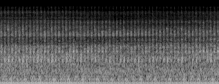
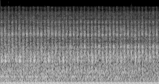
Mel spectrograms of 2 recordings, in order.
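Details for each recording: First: VW Passat B5.5 1.9 TDI diesel idling with no turbo boost, checked for a vacuum leak; a rough, puffing chuff over the clatter comes from a worn, leaking exhaust flex pipe, with no vacuum sucking heard. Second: VW Passat B5.5 1.9 TDI at idle, checked for the vacuum leak behind its no-turbo fault: even diesel clatter with no sucking or hiss from the vacuum pipes. The exhaust flex pipe is noted as worn. The idle sounds normal.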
